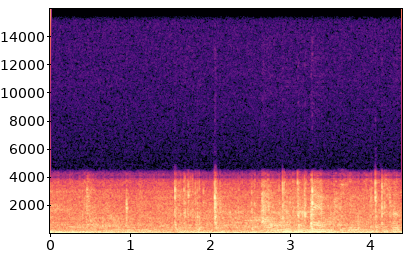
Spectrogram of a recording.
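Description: Typing on a computer keyboard: a run of short key clicks at an uneven pace, over a steady low electrical hum.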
